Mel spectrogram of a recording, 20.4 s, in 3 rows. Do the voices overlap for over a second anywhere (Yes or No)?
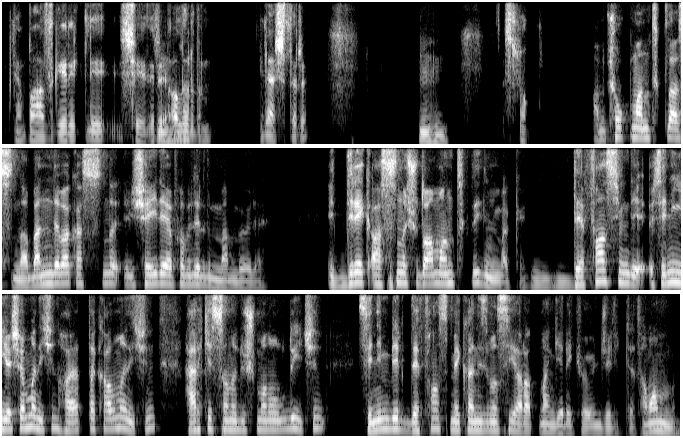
No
